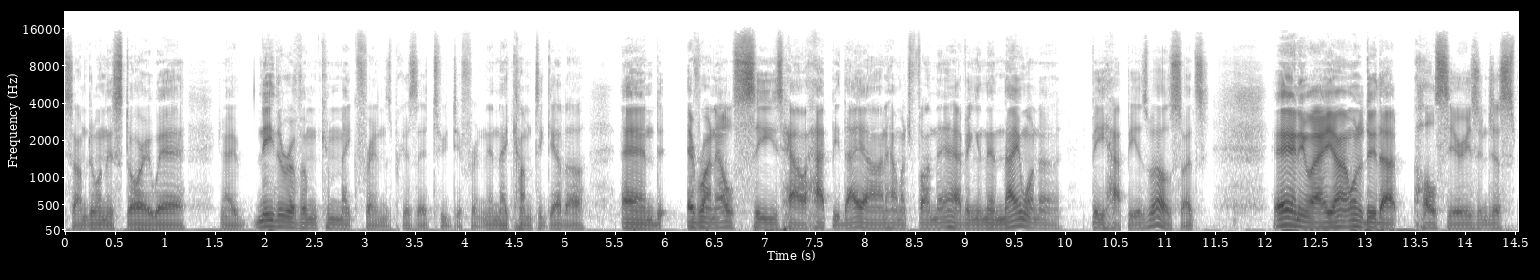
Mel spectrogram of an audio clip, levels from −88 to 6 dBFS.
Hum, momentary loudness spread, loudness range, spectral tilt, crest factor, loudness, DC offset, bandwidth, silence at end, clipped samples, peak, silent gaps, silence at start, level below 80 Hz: none; 16 LU; 8 LU; -4 dB/octave; 22 dB; -29 LUFS; under 0.1%; 16 kHz; 0.05 s; under 0.1%; -8 dBFS; none; 0 s; -46 dBFS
